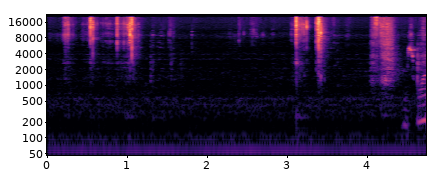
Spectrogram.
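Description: Scissors snipping through corrugated cardboard, a few sharp crisp cuts spaced apart and heard close up, with a louder thump at the end.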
